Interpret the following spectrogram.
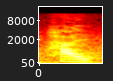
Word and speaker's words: high: High.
